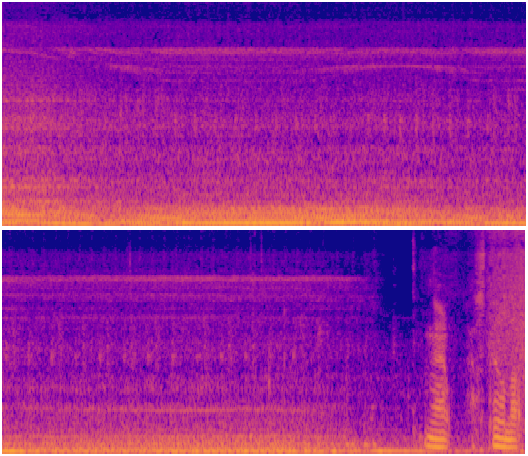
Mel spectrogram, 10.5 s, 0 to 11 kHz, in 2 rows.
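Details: Engine stood about 15 years, second start-up, running with no idle control valve: idles rough and lumpy for about nine seconds, smoking, then dies out completely; cannot hold tick-over.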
